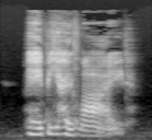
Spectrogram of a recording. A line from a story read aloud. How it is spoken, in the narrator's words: Wei Ying pants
